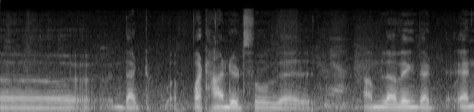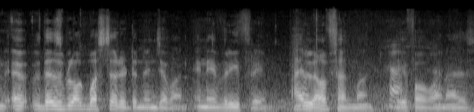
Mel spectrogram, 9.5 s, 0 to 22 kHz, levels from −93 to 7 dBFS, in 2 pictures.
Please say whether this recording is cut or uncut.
cut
